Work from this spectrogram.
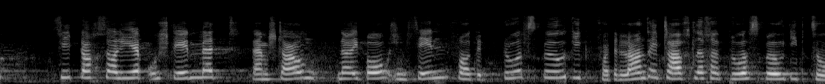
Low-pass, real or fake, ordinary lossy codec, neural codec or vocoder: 9.9 kHz; fake; AAC, 64 kbps; codec, 44.1 kHz, 3.4 kbps, Pupu-Codec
